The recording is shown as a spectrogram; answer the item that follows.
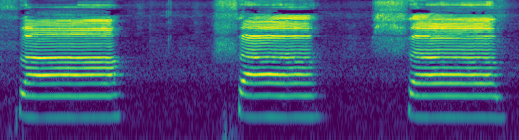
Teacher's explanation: दोनों दांतों के बीच में ज़बान को रखिए, मतलब जो ज़बान की नोक है वो ऊपर के दांतों की तरफ रखिए और बासानी इसको अदा कर लीजिए।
